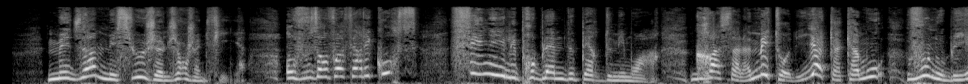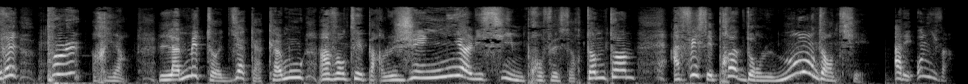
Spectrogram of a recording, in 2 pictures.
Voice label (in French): Voix petit garçon malicieux; Tom-Tom; Tom-Tom et Nana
